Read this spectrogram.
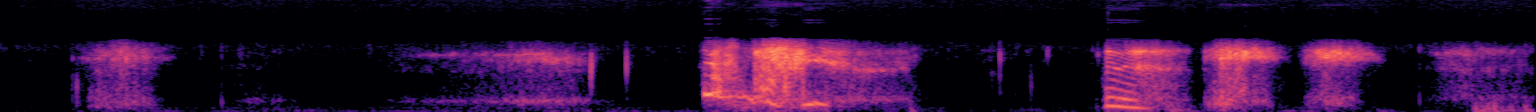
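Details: Sneezing fit that happens whenever the recorder's toes get cold, a trait shared with their father: several sneezes in quick succession, each with a sharp in-breath before a forceful burst.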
